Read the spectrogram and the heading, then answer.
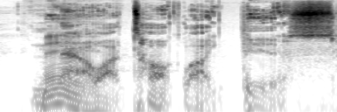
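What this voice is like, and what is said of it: Exaggerated very deep voice. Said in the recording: “Yo, you your voice is real deep, dog... Deeper than my balls.”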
